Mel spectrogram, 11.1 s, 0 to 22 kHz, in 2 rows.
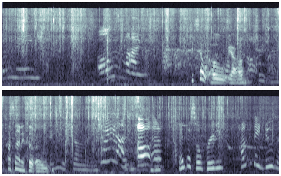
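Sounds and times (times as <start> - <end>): small dog yelping: 3.2 - 4.2.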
